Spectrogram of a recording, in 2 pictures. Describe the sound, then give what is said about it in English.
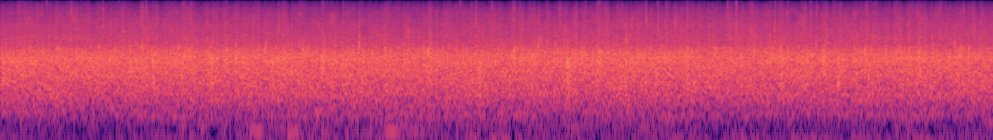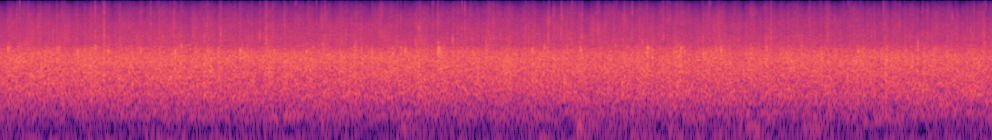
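Sustained concert audience applause at the BBC Scottish Symphony Orchestra prom, a dense, even wash of clapping holding steady at full strength for about twenty seconds with no voices standing out, for the world premiere of Thomas Larker's Concerto for Violin, Cello and Orchestra as Viktoria Mullova, Matthew Barley and conductor Ilan Volkov leave the stage. “Well, as they leave the stage, as the applause continues for that extraordinary work, it is time for the interval now.”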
